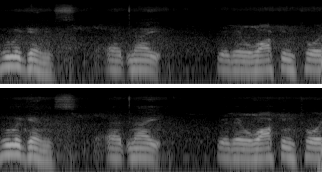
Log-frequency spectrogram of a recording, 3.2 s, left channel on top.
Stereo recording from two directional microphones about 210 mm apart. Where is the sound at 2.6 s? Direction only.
20° left (ahead or behind).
